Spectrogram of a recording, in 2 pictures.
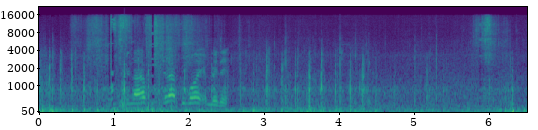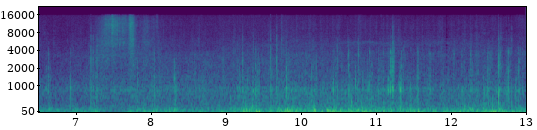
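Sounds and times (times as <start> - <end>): small clicks and rustles: 0.0 - 8.4
wind buffeting microphone: 0.0 - 13.0.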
